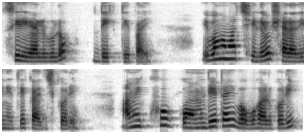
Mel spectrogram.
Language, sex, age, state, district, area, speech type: Bengali, female, 60+, West Bengal, Purba Medinipur, rural, spontaneous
